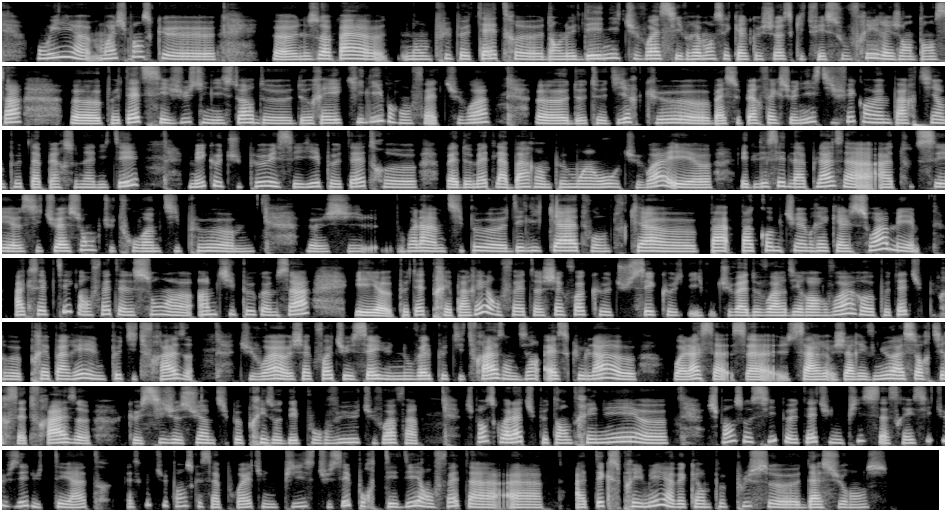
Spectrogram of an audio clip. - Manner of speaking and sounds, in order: tapping
- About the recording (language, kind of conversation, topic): French, advice, Comment puis-je être moi-même chaque jour sans avoir peur ?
